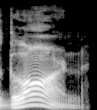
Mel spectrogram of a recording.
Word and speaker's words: Glarn: "My designation is Glarn," he said, Dark's eyes glowing. "Though the G is silent, the RN is a frequency only canines perceive, and the rest is unpronounceable without a secondary tongue."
